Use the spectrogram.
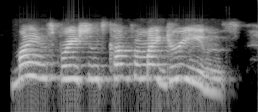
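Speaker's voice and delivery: high-pitched mock earnest quote; mock dreamy earnestness. Author mimicking people who get ideas from dreams, mock earnest. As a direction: imitate a gushing dreamer, pitched well up.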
